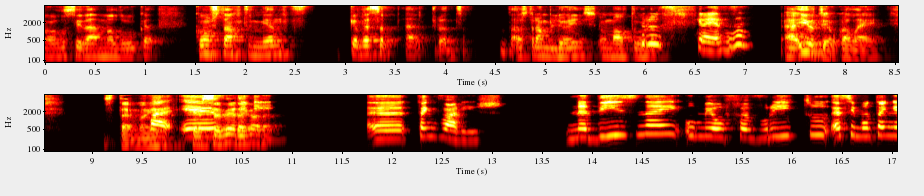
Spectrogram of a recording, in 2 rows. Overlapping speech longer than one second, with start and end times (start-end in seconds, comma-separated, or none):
9.5-10.9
